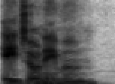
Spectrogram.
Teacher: there are three syllables in honeymoon with the stress on the first syllable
